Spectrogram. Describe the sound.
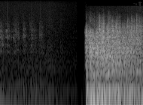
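Eight six-sided dice are rolled for damage during a tabletop role-playing game: a sudden loud, continuous clattering rattle breaks in after a quiet pause and carries on steadily to the end.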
